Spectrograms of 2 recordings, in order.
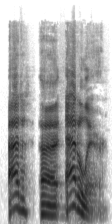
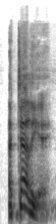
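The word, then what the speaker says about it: atelier: wrong for years now how I was saying it is adelir because that's how it's spelled yeah a t e l i e r ad to okay gotcha but how it's actually said is aell oh okay yeah yeah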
